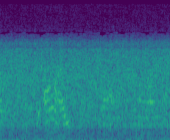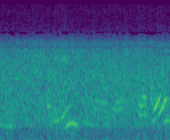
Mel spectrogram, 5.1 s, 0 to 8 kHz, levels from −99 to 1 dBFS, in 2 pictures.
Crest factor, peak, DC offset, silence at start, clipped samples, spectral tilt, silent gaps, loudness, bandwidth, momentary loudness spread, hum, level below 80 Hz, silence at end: 16 dB; -18 dBFS; under 0.1%; 0 s; under 0.1%; -1.5 dB/octave; none; -34 LUFS; 7.2 kHz; 4 LU; none; -62 dBFS; 0 s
